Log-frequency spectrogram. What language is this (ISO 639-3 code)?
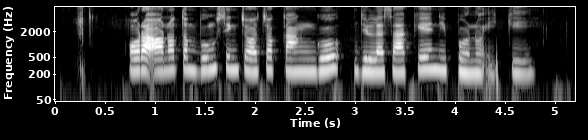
jav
